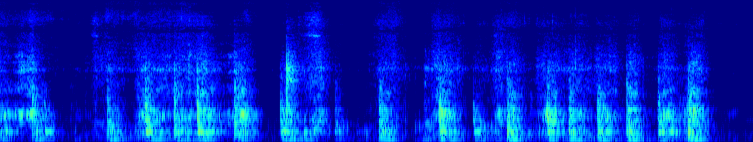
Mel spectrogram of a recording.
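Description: Plastic slotted spatula scraping and stirring a thick milk-powder and milk paste around a nonstick pan, in quick repeated strokes.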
